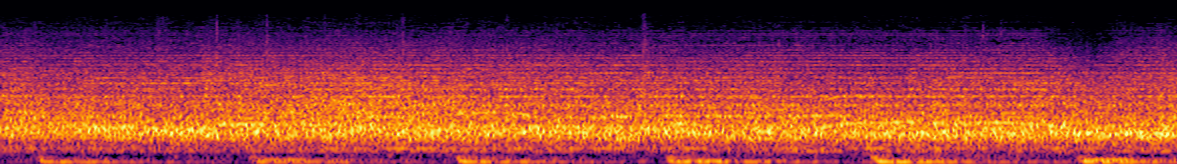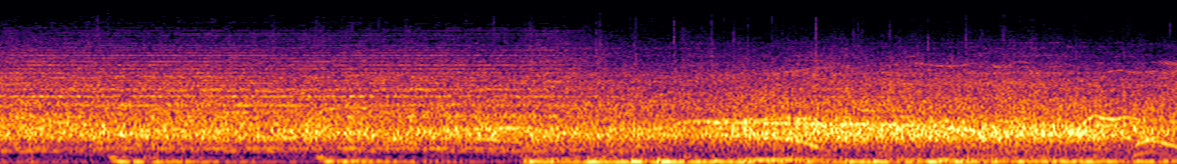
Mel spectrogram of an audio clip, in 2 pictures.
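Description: Hockey arena crowd cheering a goal, with music and a low thumping beat underneath.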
